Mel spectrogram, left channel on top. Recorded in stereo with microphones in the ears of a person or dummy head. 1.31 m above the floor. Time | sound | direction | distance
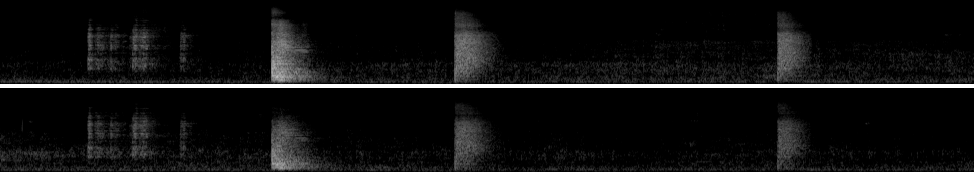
0.9 | dishes clattering | 5° right (ahead or behind) | 2.5 m
2.7 | hammering | 85° left | 1.2 m
4.5 | a gunshot | 15° left (ahead or behind) | 0.6 m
